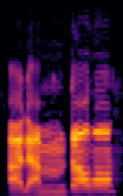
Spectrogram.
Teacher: ادھر اظہار شفوی ہے، یعنی غنہ نہیں کریں گے، لفظ کو ظاہر کر کے پڑھیں گے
